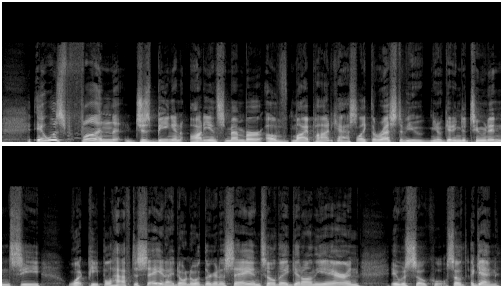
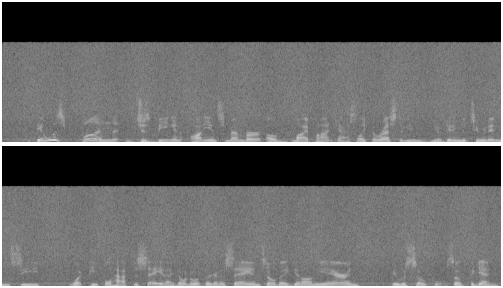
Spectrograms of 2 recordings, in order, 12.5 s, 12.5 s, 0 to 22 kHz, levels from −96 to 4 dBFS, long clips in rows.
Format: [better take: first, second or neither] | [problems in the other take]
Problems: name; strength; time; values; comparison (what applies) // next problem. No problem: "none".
first | hiss; loud; throughout; 3 dB below the speech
